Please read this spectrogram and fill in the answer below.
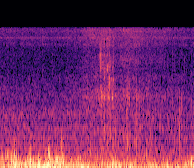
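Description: Low, uneven rumble of wind buffeting a handheld camera's microphone outdoors.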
